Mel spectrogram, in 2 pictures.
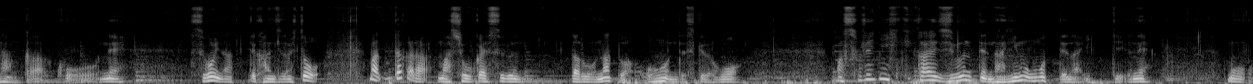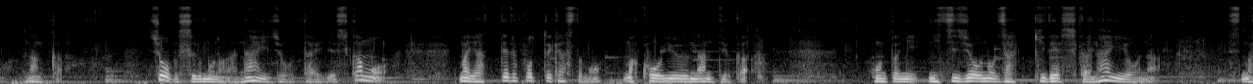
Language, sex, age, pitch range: Japanese, male, 40-59, 115-160 Hz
